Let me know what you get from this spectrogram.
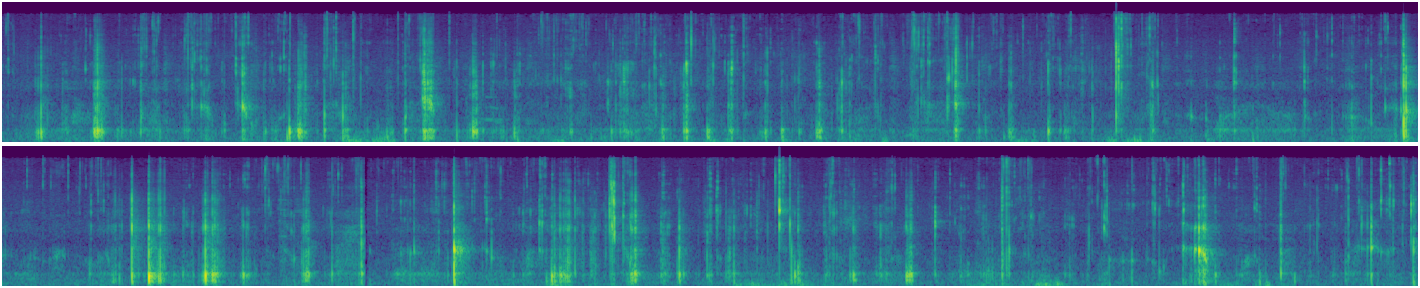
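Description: Close-miked chewing and crunching of grey clay: irregular wet crackles, bites and mouth clicks with no steady rhythm.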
